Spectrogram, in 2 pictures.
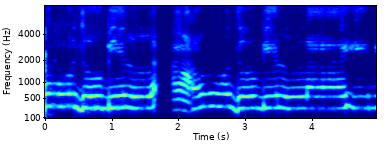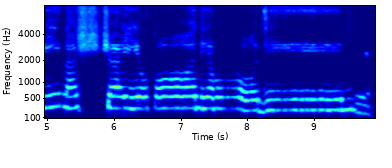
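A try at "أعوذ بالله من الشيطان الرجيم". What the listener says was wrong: Di istiazahnya, di Hamzah sama ke ain ini masih terlalu banyak. A'udzu. A'udzu. Jadi, perpindahan antara hamzah ke ain itu tidak terlalu lama ya. Cepat.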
